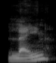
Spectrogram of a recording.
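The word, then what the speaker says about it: Laing: I get in trouble with this a lot because it's Lane, Douglas Lane. So in my dialect, that would be Lane.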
